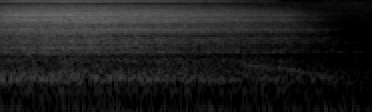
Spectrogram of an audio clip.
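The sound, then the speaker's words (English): A deep breath drawn in through the nose during a relaxation exercise, a soft airy hiss that starts full and gradually fades to near silence. “So we're going to breathe in.”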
